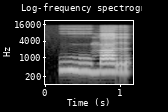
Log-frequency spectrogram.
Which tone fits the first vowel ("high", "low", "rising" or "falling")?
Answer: falling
